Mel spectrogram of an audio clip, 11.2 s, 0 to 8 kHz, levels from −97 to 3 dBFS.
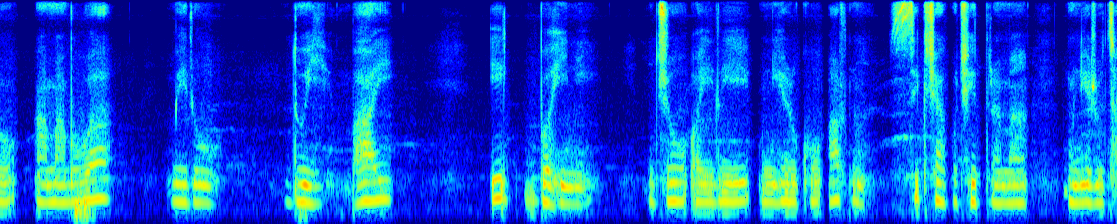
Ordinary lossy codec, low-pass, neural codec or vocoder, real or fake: none; none; none; real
